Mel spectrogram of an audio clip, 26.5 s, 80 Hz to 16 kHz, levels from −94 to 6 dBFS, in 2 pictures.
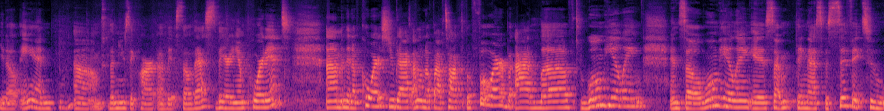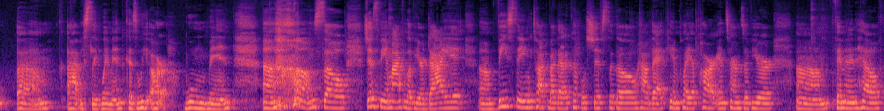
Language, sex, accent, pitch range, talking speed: English, female, American, 175-205 Hz, 180 wpm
